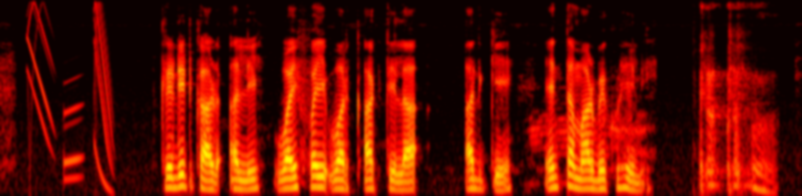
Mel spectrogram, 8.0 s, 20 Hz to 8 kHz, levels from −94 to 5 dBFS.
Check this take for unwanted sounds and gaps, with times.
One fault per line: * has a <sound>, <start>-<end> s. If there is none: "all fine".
* has a chirp, 0.3-1.2 s
* has a throat clearing, 6.9-7.8 s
